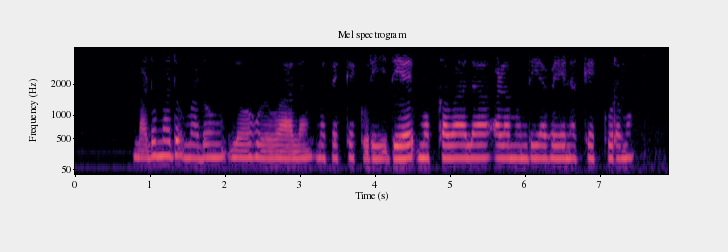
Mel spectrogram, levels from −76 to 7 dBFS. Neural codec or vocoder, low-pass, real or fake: none; 3.6 kHz; real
